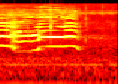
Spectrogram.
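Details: A hungry street cat being fed tuna gives one drawn-out meow lasting about a second. The call is bright and harmonic, bending up and then sliding down at the end, with low steady hum behind it.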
